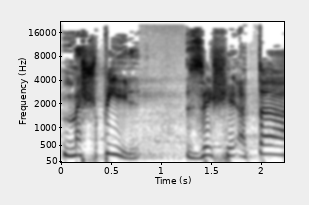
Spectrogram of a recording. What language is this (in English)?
Hebrew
